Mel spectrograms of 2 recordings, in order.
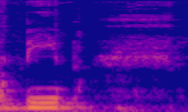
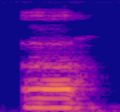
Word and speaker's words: Abib: Now, we should already know that Abib is not the proper pronunciation. This is the Yiddish pronunciation. But if you would break it down, the Paleo-Hebrew pronunciation, the real Hebrew, because Yiddish didn't come about to the 10th century, you get Abayab. So, Abayab.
